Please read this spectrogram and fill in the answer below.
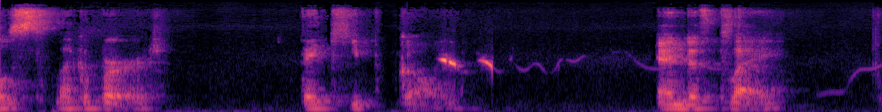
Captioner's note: whistling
